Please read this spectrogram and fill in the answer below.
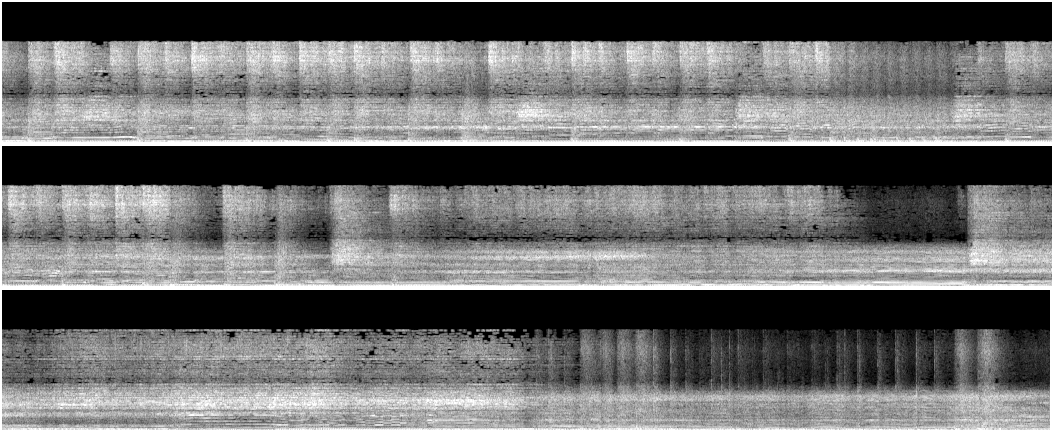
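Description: A live hard rock band playing loud, with electric guitar and a drum kit.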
